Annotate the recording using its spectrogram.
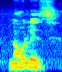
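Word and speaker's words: knowledge: तो साइलेंट होता है, N के पहले अगर P आता है तो साइलेंट होता है, G के पहले D आता है तो साइलेंट होता है। तो इसी से देखिए नॉलेज है, तो देखिए 9 तो पता चल गया आपको। देखिए LEDG, बोले ना जी के पहले डी आएगा तो साइलेंट होगा, तो नॉलेज।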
